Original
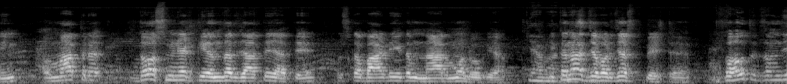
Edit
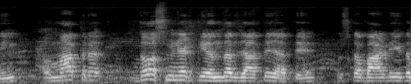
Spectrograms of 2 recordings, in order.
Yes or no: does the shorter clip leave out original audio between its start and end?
no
